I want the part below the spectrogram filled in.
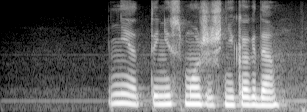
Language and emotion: Russian, neutral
